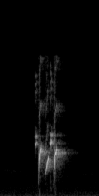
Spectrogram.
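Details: European goldfinch, Balkan subspecies balcanica, entered in a world song championship organised from Serbia; a very short burst of three or four sweet, high, slurred twitters.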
